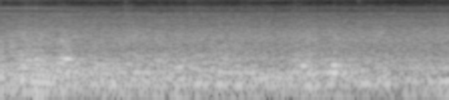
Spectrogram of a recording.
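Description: Faint, indistinct speech in a large hall, between louder stretches of a man's talk.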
